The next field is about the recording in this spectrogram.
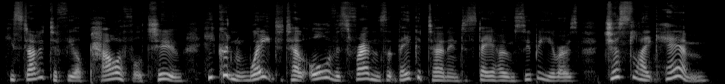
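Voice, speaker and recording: A woman reading a children's storybook expressively, with drawn-out emphasis and hushed moments. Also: mid-range voice, very animated, gravelly. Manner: dramatic pauses, drawn-out emphasis, drops to hushed tones.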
